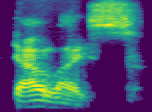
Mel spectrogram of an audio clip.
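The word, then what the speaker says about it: Dowlais: Scrolling down page 5, line 2, the pronunciation is dowlice.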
